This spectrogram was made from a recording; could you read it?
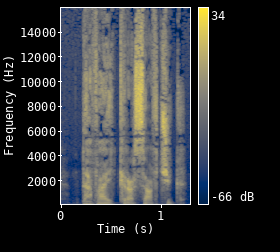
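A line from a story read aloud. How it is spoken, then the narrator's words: Hissed. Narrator (Russian): прошипела Тананда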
